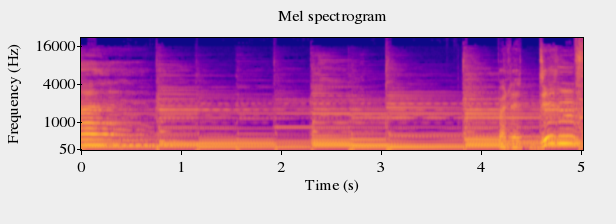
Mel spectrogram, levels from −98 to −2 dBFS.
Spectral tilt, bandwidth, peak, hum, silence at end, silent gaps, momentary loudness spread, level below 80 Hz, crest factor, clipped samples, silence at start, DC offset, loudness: -5.5 dB/octave; over 20 kHz; -2 dBFS; none; 0 s; none; 10 LU; -46 dBFS; 20 dB; under 0.1%; 0 s; under 0.1%; -23 LUFS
